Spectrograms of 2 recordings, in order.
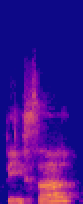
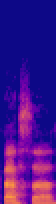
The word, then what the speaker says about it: Thessa: to make it clear my first name is pronounced visa okay it's not if you go get it wrong all the time because it's spelled like thisa so ah and thank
